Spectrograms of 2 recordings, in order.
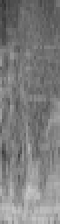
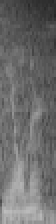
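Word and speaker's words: Mjölnir: What, is that when people say Mjolnir instead of Mjolnir or whatever? Mjolnir? The correct pronunciation of that is like with a Y instead of a J, right? Like Mjolnir. Mjolnir? Or is that the incorrect one?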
